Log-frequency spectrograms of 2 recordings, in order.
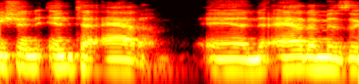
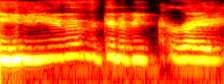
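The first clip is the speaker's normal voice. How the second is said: very high, gleeful, giggly tittering; 10 semitones higher than usual. Acting out the father's line from the movie scene: imitating a tittering father.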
